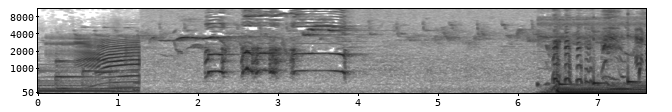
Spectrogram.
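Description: Background music with a rising slide cuts off about a second in, followed by a rooster crowing once, ending on a long held note. Loud background music starts again near the end.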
